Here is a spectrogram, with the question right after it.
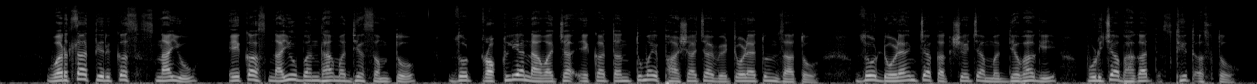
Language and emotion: Marathi, neutral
